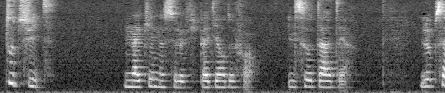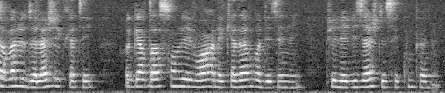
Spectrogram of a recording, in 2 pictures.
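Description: Woman, storyteller, expressive read-aloud, mid pitch, roomy echo. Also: normal speed. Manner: steady, expressive reading with voiced dialogue. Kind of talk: reading a children's novel aloud.

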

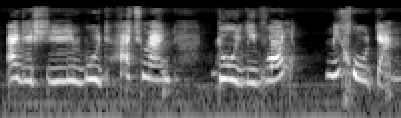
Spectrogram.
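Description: A frail old man, put on by a woman storyteller, pleading in a high, bright, wavering voice. He sounds plaintive and delicate, a storybook grandfather. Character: frail old man, worried about his health.

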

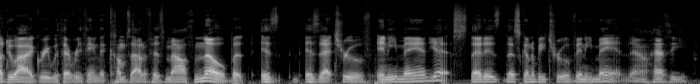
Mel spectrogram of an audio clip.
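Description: A man speaking as a guest in a casual conversation, earnest and outspoken, and quick to laugh. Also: on the low side, vocal fry, bright, forceful tone, dry recording.

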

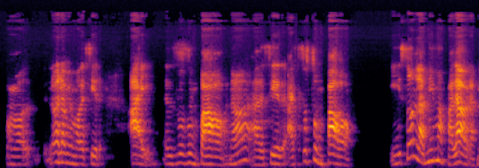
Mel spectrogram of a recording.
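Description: A woman with an Argentine accent talks as a podcast guest, explaining points patiently and filling pauses as she thinks. Her pitch sits in an ordinary middle range. The audio is a little dull and lo-fi. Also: fairly bright tone. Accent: Argentine Spanish. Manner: explanatory, thinks aloud with fillers. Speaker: podcast guest, communication speaker. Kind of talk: casual podcast conversation.

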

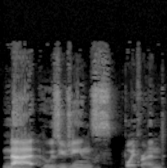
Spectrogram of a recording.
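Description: A man's voice: deep voice, fairly even intonation, slow, bright, forceful tone. A man co-hosting a podcast in casual chat, rambling with lots of fillers and casual swearing, and a slightly nasal voice. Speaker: podcast co-host.

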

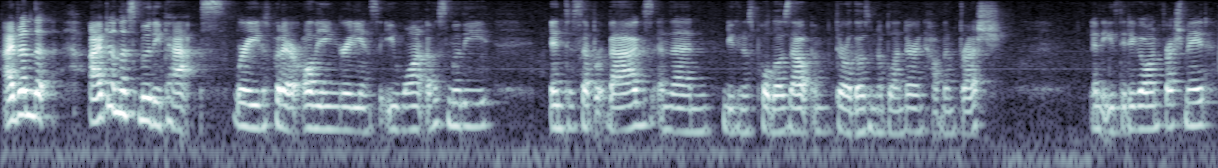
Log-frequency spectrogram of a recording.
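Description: A woman's voice: low voice, fairly quick. A woman co-hosting a podcast, talking in a casual, conversational way. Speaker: podcast co-host.

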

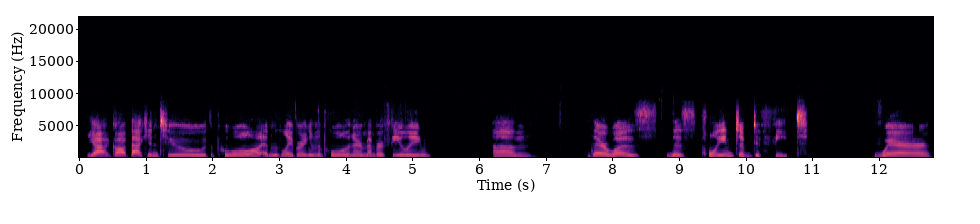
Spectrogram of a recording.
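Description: Interview guest: woman, unhurried and hesitant, clean smooth voice, dull lo-fi recording. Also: a little high, a little mellow, no echo. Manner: reflective, hesitant, many fillers and restarts. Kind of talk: podcast interview, recounting a personal story.

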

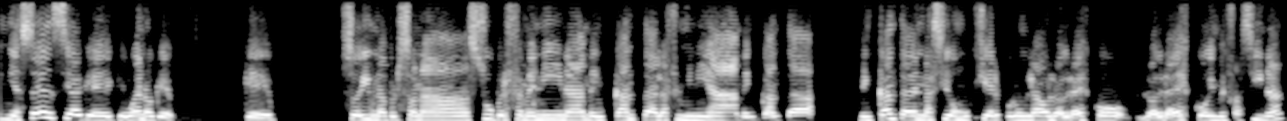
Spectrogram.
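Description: A Chilean woman with a fairly high voice talks as a guest in a casual interview. She speaks haltingly, with frequent fillers and restarts. The sound is dry and close, with almost no room echo. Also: steady tone. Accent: Chilean Spanish. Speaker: guest athlete.

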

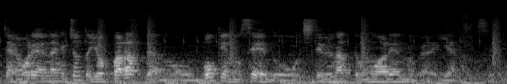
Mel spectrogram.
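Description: Lively Kansai man in a roomy recording. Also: mid-range voice, quick pace, recorded from a distance. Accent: Kansai Japanese. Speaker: co-host of a chat show. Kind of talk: casual comic banter. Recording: roomy, off-mic, music behind. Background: music.

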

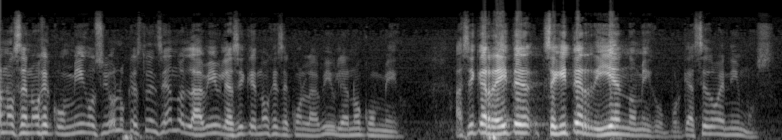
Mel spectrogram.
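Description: Very high-voiced preacher. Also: male voice. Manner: rhetorical questions to the congregation, swings between loud and soft. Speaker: pastor. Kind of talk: sermon.

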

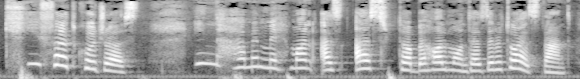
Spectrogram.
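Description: A woman voicing an exasperated wife who scolds her absent-minded husband in a shrill voice. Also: lively intonation. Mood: scolding. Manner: shrill, rapid-fire complaints.

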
